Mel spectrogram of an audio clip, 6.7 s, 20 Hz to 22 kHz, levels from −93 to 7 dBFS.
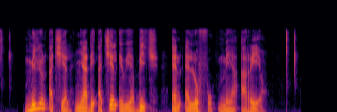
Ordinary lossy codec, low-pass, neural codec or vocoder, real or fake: Opus, 64 kbps; 7.2 kHz; none; real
